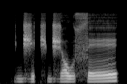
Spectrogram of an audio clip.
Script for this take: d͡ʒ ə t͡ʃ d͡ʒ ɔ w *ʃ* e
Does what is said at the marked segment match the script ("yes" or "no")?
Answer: no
